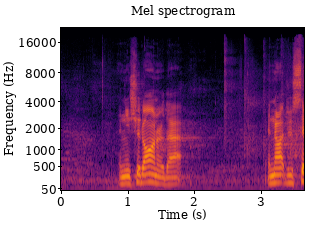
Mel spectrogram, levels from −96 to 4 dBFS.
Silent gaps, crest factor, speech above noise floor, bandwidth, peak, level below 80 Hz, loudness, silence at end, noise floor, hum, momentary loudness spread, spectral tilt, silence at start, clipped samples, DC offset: none; 22 dB; 27 dB; 19 kHz; -8 dBFS; -62 dBFS; -26 LUFS; 0 s; -52 dBFS; none; 13 LU; -3.5 dB/octave; 0.85 s; under 0.1%; under 0.1%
